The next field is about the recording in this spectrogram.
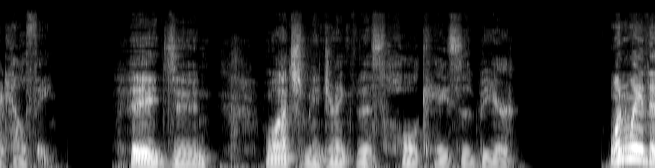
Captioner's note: drunkenly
